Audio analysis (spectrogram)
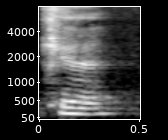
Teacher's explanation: di siku tenggorokan lidahnya kita turunkan sehingga ka itu ada hembusan udaranya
